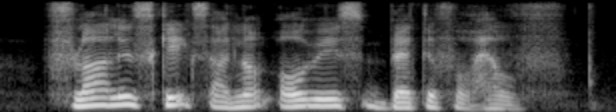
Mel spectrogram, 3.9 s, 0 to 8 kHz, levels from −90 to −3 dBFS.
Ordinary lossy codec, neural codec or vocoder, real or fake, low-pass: none; vocoder, 22.05 kHz, 80 mel bands, WaveNeXt; fake; 7.2 kHz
